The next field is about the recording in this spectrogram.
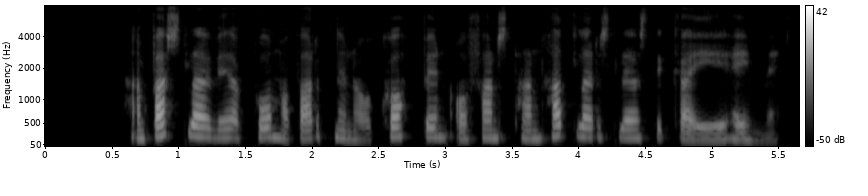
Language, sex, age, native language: Icelandic, female, 40-49, Icelandic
